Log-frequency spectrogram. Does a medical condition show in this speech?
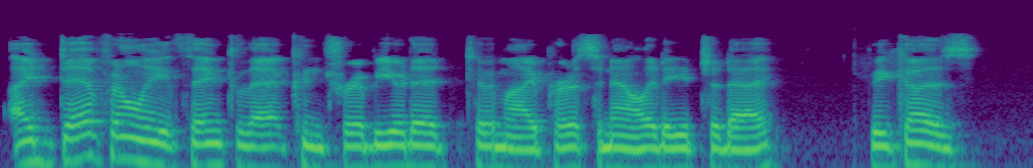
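Yes: ataxia from traumatic brain injury; emergency brain surgery, coma, breathing tube two weeks, tracheotomy avoided, memory spared.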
